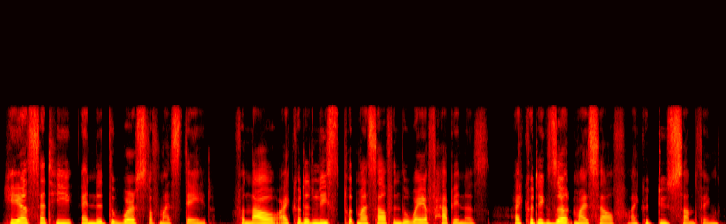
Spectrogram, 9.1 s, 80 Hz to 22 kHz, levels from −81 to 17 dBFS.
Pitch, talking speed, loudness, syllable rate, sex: 200 Hz, 200 wpm, -18 LUFS, 4.9 syllables/s, female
